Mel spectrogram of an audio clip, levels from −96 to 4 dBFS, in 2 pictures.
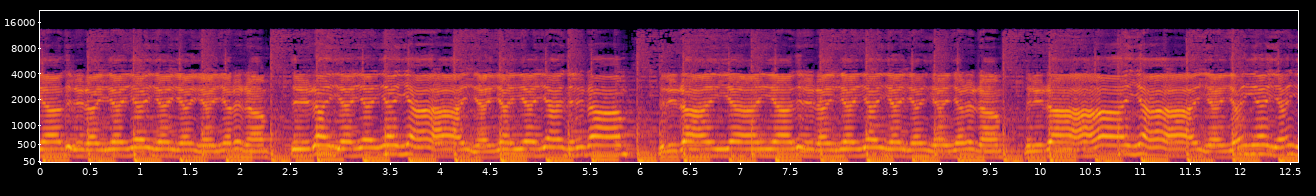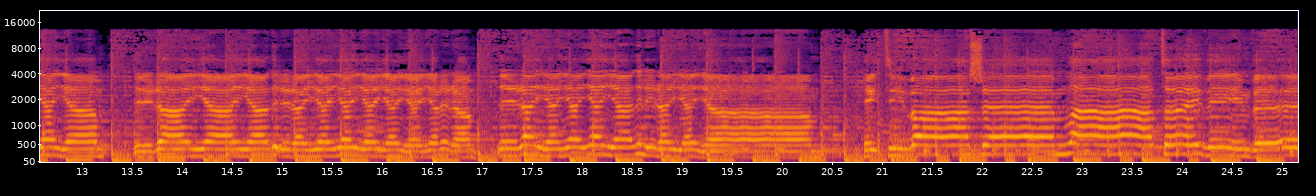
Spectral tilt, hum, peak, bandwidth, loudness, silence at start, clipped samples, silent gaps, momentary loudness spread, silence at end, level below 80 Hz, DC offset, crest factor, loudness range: -4.5 dB/octave; none; -2 dBFS; 13.5 kHz; -17 LUFS; 0 s; under 0.1%; none; 4 LU; 0 s; -30 dBFS; under 0.1%; 16 dB; 2 LU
